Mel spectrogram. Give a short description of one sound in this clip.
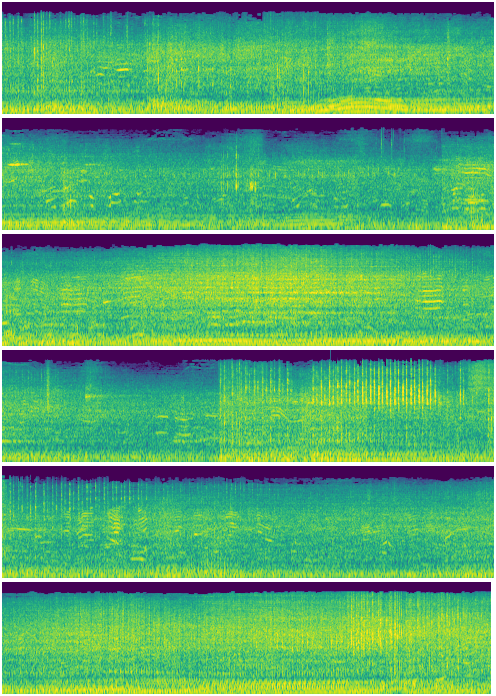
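Motorcycle engines rumble as bikes ride past one by one.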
